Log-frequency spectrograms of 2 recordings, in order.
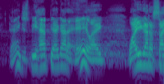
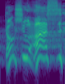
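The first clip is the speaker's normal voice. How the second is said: laughing plea; 6 semitones higher, 5 dB louder, slower than usual. Retold or imitated. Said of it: "I'm like".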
